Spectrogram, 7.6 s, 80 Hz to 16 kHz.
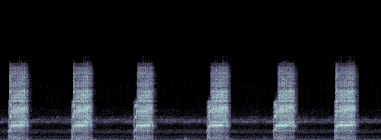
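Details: Female barn owl calling in a nest box during a midday visit from the male on 21 March 2023, sounds suggesting mating. Six evenly spaced rasping, hissy screeches roughly every 1.2 seconds, with a thin continuous tone between.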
